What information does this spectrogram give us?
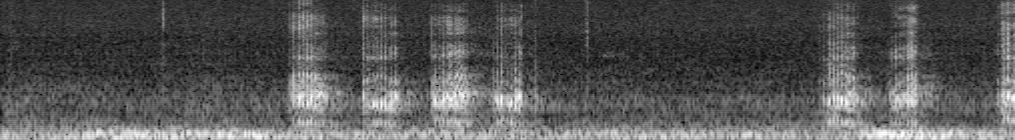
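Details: Large male common raven giving two bursts of four rapid, coarse clacking calls separated by a pause, with low rumbling background noise.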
